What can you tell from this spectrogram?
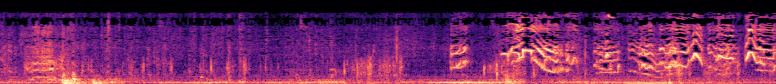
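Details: Exotic Micro Bully litter at five weeks old, Buffalo, New York: faint murmuring and low rumbles at first, then from midway a chorus of shrill, bending squeals and yips from several puppies overlapping to the end.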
